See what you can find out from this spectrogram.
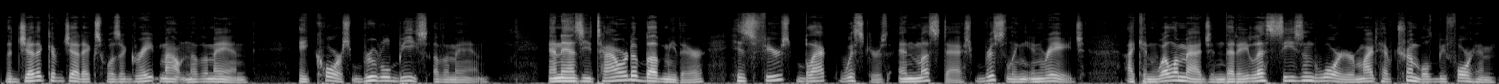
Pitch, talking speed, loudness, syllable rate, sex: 140 Hz, 185 wpm, -21 LUFS, 5.6 syllables/s, male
